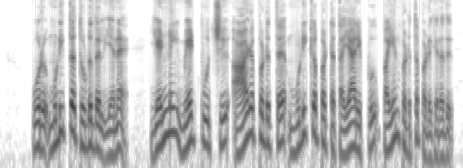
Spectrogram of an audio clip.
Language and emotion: Tamil, neutral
